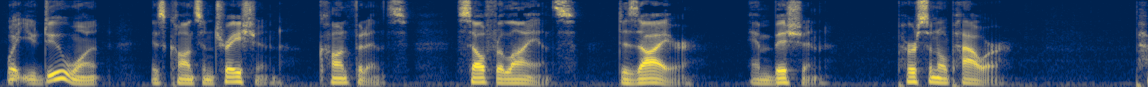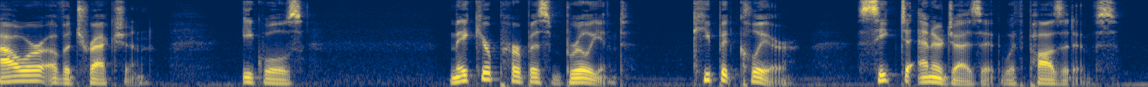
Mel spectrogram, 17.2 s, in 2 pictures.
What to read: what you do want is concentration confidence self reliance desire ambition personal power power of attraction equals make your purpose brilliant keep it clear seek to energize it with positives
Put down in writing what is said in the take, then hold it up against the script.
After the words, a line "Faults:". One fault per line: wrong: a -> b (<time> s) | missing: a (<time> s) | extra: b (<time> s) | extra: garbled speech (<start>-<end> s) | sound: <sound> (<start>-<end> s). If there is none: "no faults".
what you do want is concentration confidence self reliance desire ambition personal power power of attraction equals make your purpose brilliant keep it clear seek to energize it with positives
Faults:
no faults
